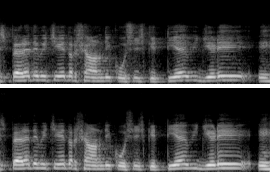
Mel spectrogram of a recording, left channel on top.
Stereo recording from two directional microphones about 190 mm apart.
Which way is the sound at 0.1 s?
30° right (ahead or behind).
